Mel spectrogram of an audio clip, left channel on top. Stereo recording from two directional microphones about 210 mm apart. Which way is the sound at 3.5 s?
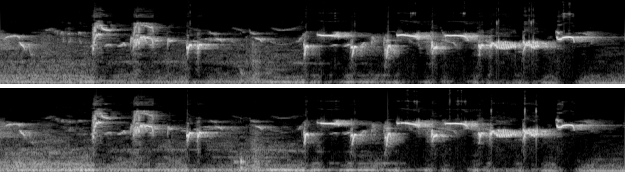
5° left (ahead or behind).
